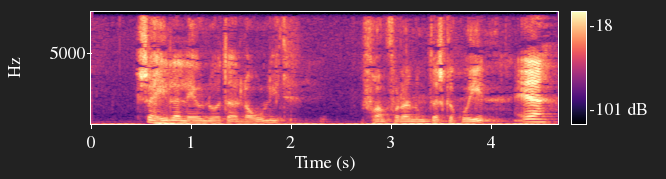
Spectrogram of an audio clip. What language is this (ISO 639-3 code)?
dan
